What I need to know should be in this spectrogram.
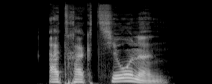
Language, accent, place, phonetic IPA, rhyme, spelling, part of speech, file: German, Germany, Berlin, [atʁakˈt͡si̯oːnən], -oːnən, Attraktionen, noun, De-Attraktionen.ogg
- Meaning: plural of Attraktion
